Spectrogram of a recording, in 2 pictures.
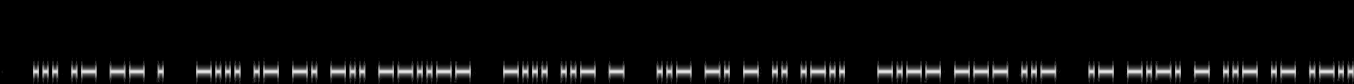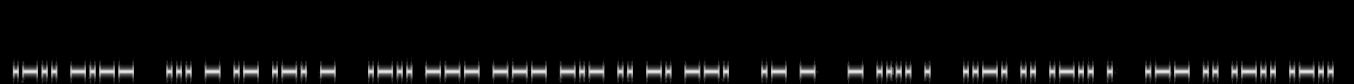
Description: Morse code, heard as a keyed tone, about 25 wpm, 600 Hz. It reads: SAME BAND, BUT UNTIL YOU ACTUALLY START LOOKING AT THE FILE WILL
